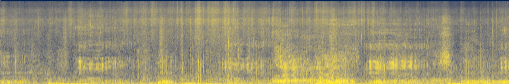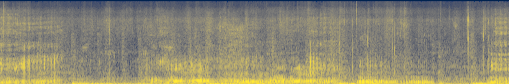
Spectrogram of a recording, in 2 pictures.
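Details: American bison clashing during the rut on a ranch at Fort St. John in British Columbia, Canada: repeated low, grinding roars in a steady run, with wind rumble underneath.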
